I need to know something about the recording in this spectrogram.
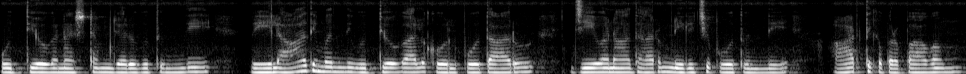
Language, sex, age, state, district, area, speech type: Telugu, female, 18-30, Andhra Pradesh, Kadapa, rural, spontaneous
